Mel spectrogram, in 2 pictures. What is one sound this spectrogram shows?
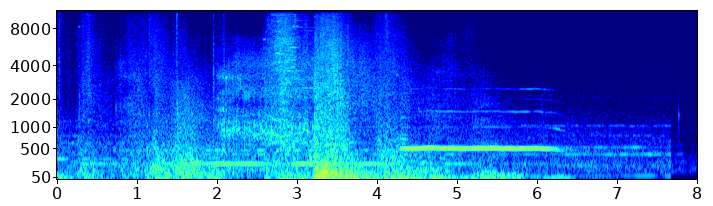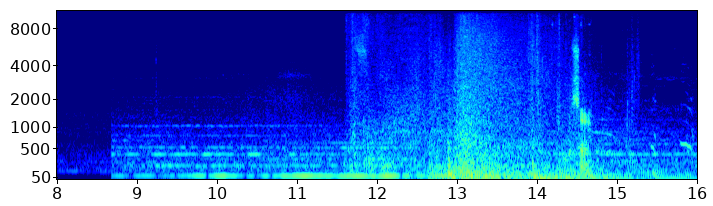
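Game sound effects chime and swoosh as cards are played.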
